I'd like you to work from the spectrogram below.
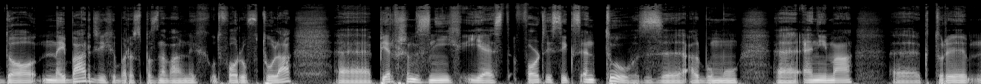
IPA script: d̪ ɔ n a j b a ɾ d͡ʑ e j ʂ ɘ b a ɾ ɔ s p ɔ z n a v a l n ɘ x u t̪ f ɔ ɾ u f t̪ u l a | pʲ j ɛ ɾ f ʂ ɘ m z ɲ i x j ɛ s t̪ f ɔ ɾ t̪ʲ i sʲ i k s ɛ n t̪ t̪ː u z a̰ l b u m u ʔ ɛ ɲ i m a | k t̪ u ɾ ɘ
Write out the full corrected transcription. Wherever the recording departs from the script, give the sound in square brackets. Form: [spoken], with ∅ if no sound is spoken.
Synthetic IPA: d̪ ɔ n a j b a ɾ d͡ʑ e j [x] ɘ b a ɾ ɔ s p ɔ z n a v a l n ɘ x u t̪ f ɔ ɾ u f t̪ u l a | pʲ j ɛ ɾ f ʂ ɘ m z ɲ i x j ɛ s t̪ f ɔ ɾ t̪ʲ i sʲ i k s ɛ n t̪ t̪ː u z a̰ l b u m u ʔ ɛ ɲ i m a | k t̪ u ɾ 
